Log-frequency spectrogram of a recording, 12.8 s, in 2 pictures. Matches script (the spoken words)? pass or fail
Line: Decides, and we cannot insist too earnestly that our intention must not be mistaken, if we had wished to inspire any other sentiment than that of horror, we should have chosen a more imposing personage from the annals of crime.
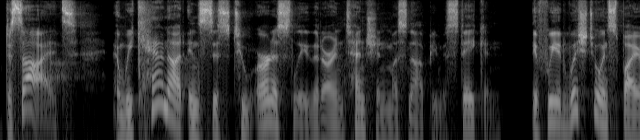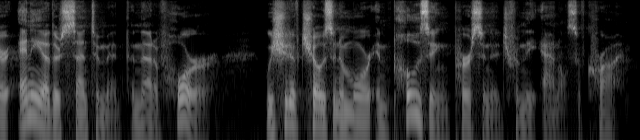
pass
